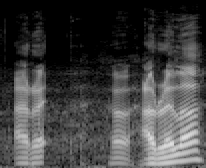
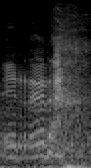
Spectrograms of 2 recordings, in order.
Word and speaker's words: Herrera: Arela? Herrera. Arreda? Herrera. Herreda? Herrera.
